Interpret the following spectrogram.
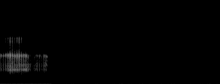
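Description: A man's voice trails off for about half a second, then near silence.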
